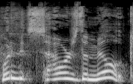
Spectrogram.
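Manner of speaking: high, worried mock question; quoting a character. Retelling a funny scene to his cohost, high mock worry. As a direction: squeak it out like a fretful crew member. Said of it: "it was very funny when she was like".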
